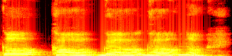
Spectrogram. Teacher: ये पांचों जो वर्णों की ध्वनि है वो कंठ से उच्चारित हो रही है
